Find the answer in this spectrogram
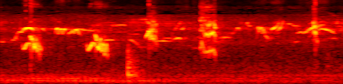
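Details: Oriental magpie-robin (kacer) singing vigorously: varied clear whistled phrases, rising and falling slurs and short rolled notes, broken by sharp dry clicks.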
